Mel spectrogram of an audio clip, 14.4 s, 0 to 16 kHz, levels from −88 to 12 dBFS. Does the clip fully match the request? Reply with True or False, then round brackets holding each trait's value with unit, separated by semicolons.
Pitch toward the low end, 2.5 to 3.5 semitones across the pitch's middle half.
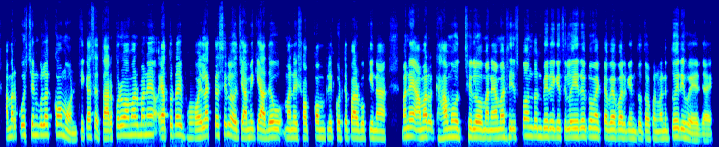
False (170 Hz; 3.1 semitones)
